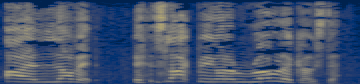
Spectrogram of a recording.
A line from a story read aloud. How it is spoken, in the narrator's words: Charlie shouted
